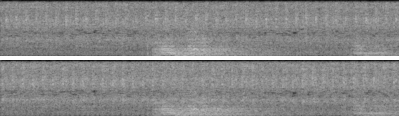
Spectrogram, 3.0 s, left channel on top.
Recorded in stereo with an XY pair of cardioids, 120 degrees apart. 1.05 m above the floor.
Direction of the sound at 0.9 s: 20° left.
